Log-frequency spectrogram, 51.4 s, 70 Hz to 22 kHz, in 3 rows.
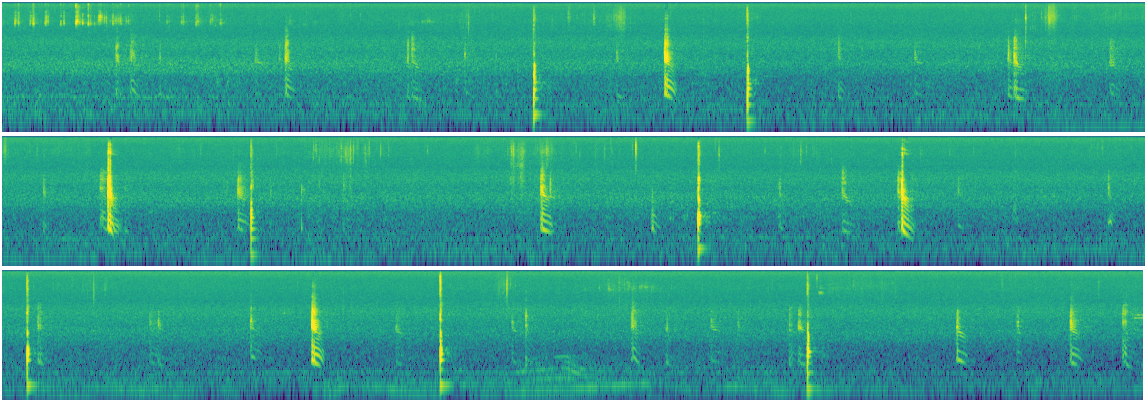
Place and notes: Taylor Creek Park, East York, ON, Canada - Sax with frogs
Went on a late-night walk up to the local creek with the intention of trying to play quiet saxophone sounds along with bullfrogs in a pond beside the recreational trail. Fortunately, I discovered a closer one than my intended destination which suited my purpose equally well. Since it was fairly near a main road bridge that spans the valley there is more traffic noise than I would've liked, but probably not much worse than my original site.
Toronto, Ontario, Canada, 11 July 2019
